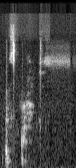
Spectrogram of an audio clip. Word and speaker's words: Descartes: Mas a gente lê Descartes, né? Descartes. Mas lê Descartes. A gente não pronuncia esse S, não.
